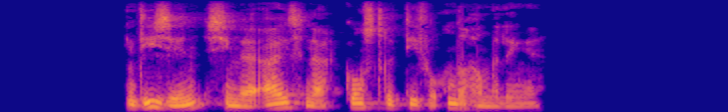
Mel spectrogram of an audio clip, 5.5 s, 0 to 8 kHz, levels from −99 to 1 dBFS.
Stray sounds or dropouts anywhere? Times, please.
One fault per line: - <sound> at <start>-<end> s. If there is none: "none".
none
